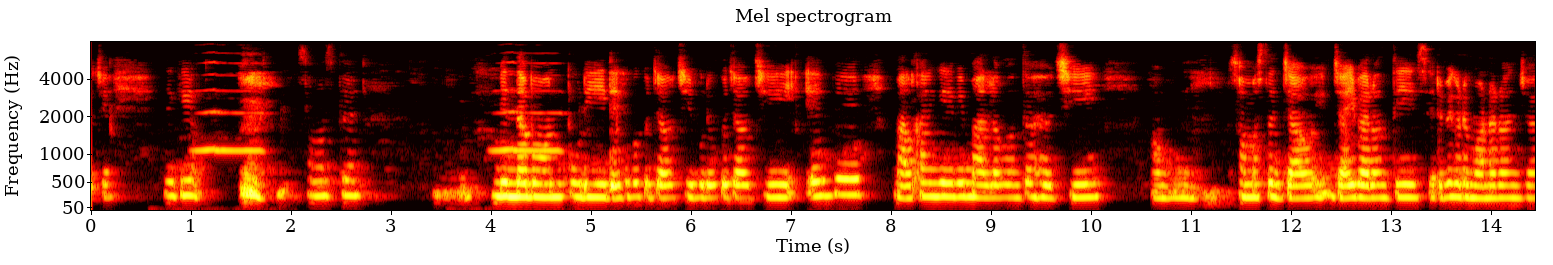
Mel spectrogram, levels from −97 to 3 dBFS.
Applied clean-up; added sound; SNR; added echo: classical method WPE with log-MMSE.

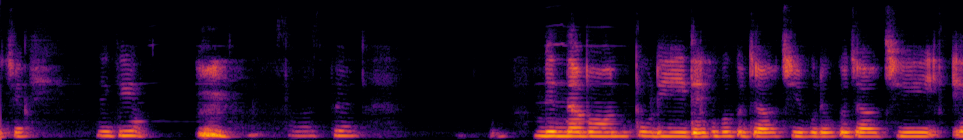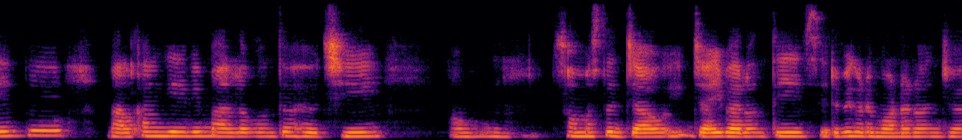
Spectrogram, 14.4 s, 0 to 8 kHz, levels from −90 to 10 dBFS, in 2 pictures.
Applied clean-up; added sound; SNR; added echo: neural mask model DeepFilterNet 3.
